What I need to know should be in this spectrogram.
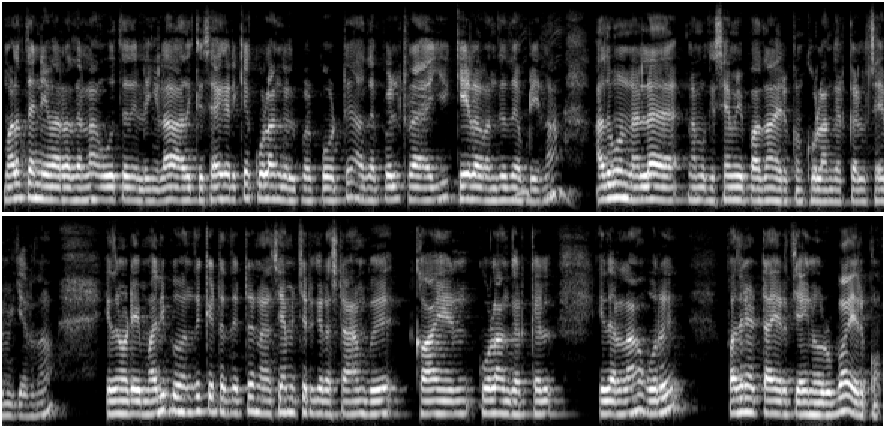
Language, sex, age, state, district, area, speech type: Tamil, male, 45-60, Tamil Nadu, Salem, rural, spontaneous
